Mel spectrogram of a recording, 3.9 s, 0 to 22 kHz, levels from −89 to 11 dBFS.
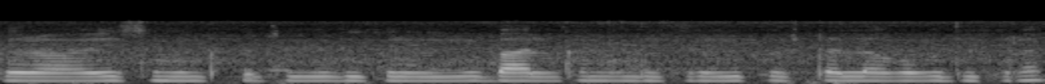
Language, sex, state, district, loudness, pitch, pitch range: Hindi, female, Jharkhand, Sahebganj, -31 LUFS, 185 Hz, 185-190 Hz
